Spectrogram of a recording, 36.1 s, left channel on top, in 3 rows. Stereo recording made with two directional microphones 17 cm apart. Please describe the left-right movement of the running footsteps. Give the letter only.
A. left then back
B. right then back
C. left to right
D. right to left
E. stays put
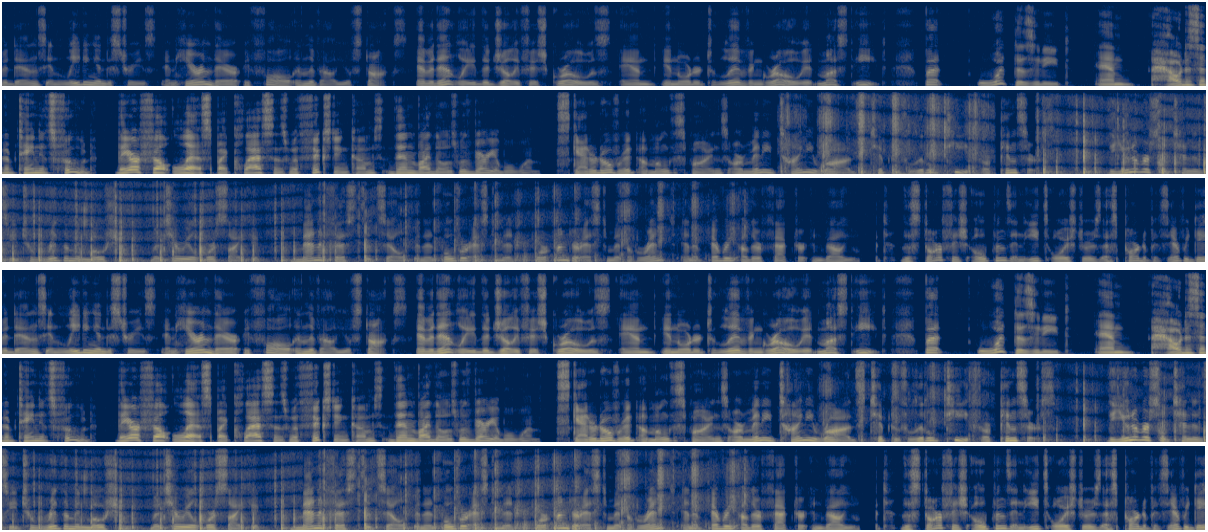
C.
